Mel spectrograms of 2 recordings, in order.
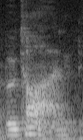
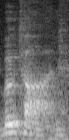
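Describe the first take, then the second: First: "Bouton" said "boo-tahn" with a Southern twang; bouton in a Tennessee accent. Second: "Bouton" repeated as "boo-tahn", a bit louder; bouton in a Tennessee accent. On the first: Teacher jokes about his accent while saying "Bouton". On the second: Teacher owns his Tennessee accent on "Bouton". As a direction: say "Bouton" again in a Tennessee twang. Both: Shown as a demonstration. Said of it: "Tennessee accent".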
